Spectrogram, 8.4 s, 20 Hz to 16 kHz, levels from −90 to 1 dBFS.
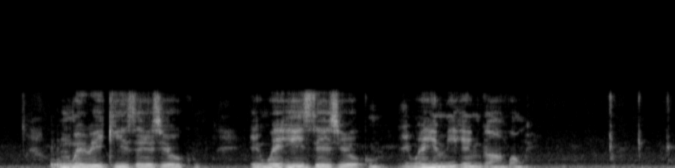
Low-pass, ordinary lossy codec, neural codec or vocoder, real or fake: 7.2 kHz; none; codec, 16 kHz, 4 kbps, FunCodec, trained on Chinese and English, 50 frames a second; fake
